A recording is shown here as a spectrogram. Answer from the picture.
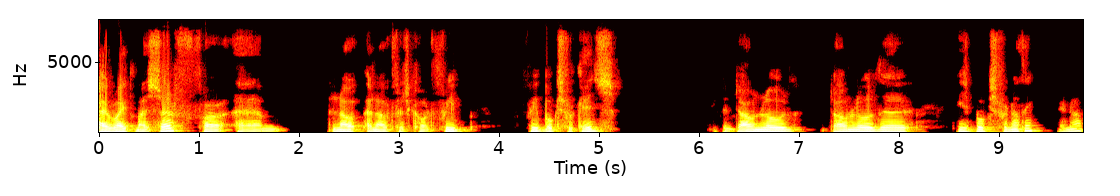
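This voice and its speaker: A man with an Irish accent, somewhat breathy, at a fairly slow pace with fairly even intonation and long, frequent pauses. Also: medium pitch for a man. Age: 70s. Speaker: writer and translator. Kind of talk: interview. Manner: halting.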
